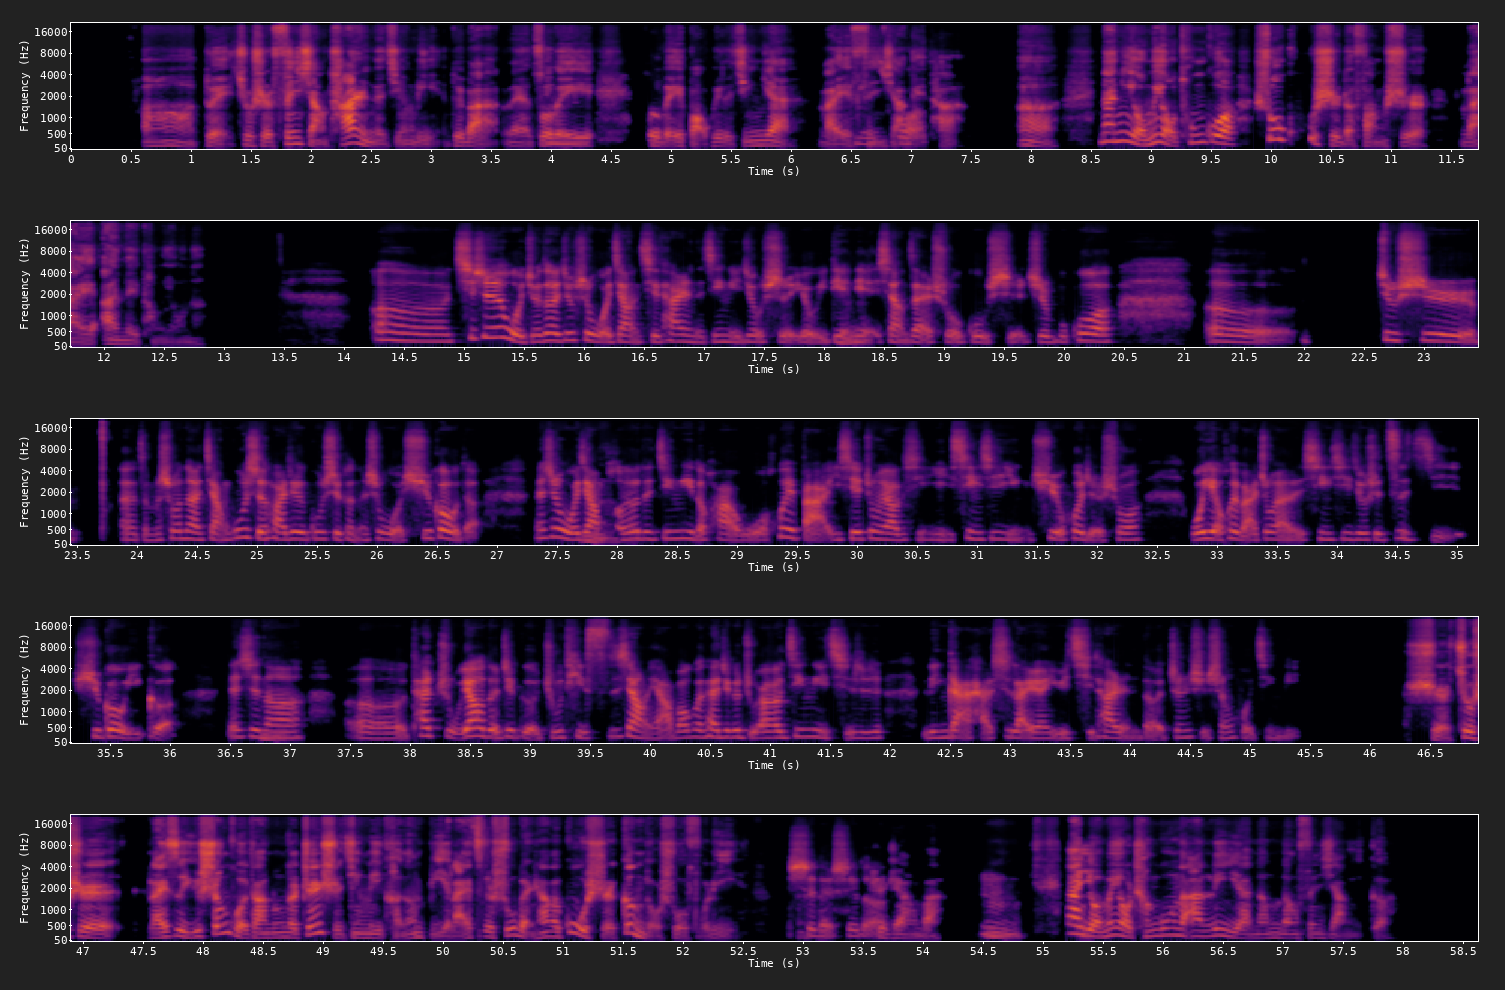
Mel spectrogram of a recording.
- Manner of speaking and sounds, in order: other background noise; tsk; other noise
- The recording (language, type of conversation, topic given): Chinese, podcast, 当对方情绪低落时，你会通过讲故事来安慰对方吗？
